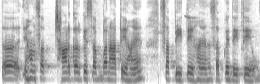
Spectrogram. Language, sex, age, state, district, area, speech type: Hindi, female, 60+, Uttar Pradesh, Prayagraj, urban, spontaneous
